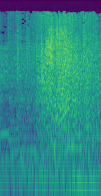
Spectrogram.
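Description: Loud intro music sting for a logo reveal, with a noisy whoosh-like swell laid over it that builds to its loudest about one and a half seconds in and then eases off.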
